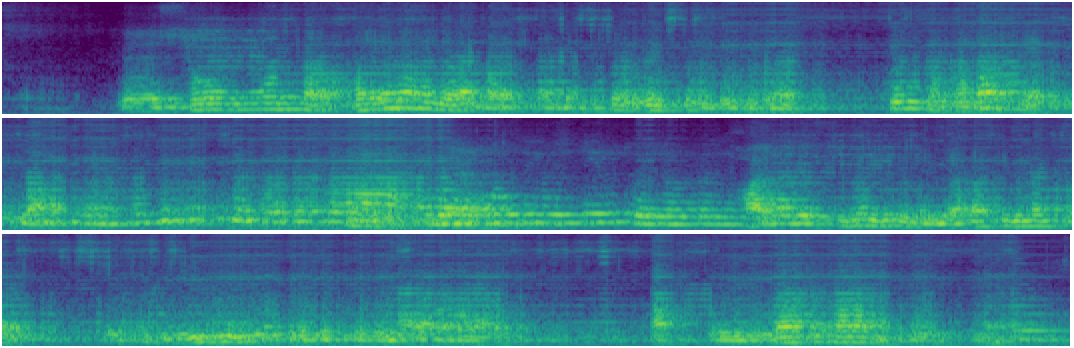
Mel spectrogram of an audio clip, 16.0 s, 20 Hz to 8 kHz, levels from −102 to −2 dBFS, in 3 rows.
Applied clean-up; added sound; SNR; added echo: neural separator model SepFormer DNS4.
